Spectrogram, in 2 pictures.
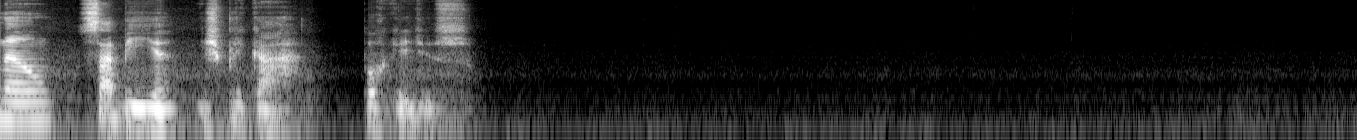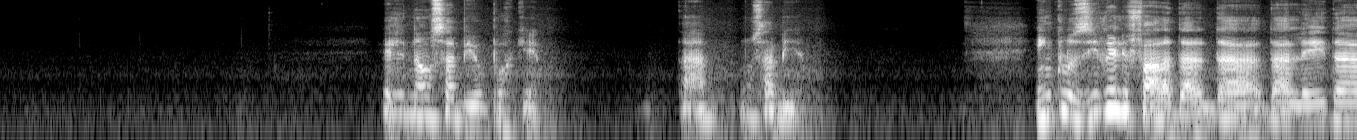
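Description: A man speaks calmly into a close microphone, explaining with pauses.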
